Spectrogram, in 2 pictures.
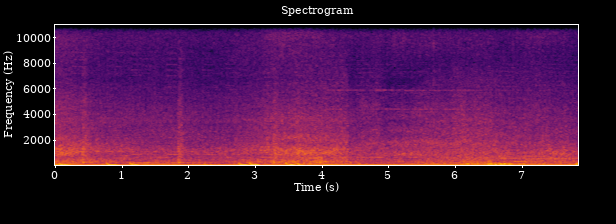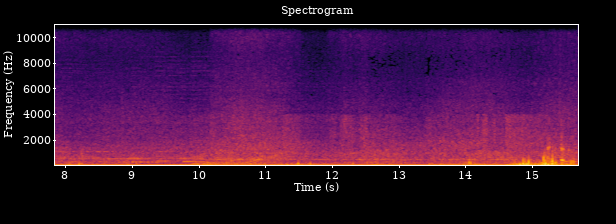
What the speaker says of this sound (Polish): No, a tu mamy morze.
